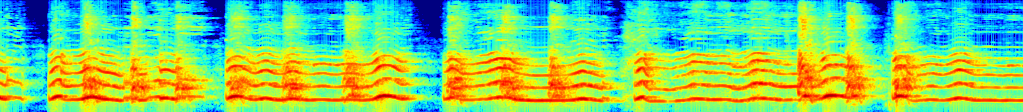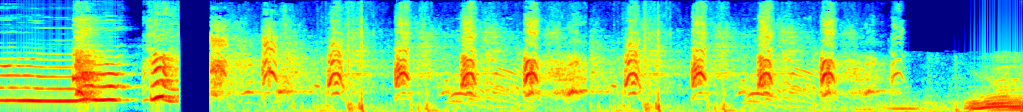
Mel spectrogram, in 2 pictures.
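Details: Dobermann dog giving long wavering howls with rich harmonics in uneven bursts for about twelve seconds, then shifting to a rapid series of short, sharp barks that fade out near the end.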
